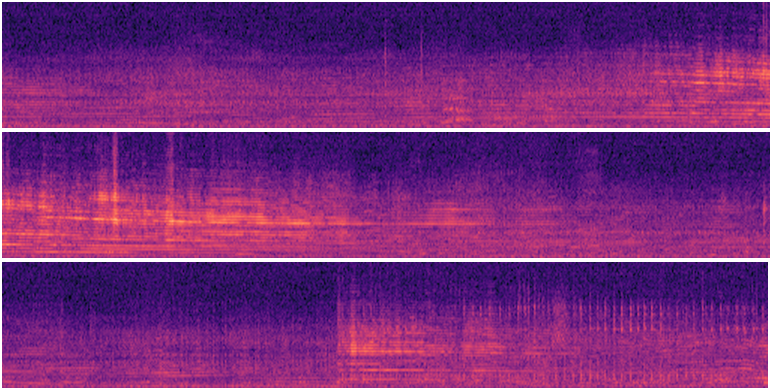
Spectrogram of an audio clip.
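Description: Small engine of a radio-controlled model powered parachute running with a steady drone, its pitch sliding slowly down and back up as the model comes in to land.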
